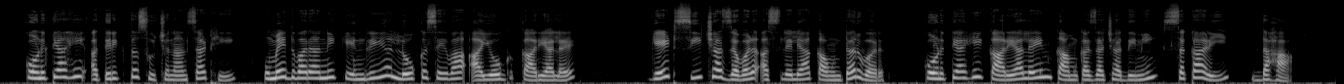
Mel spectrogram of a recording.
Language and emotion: Marathi, neutral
